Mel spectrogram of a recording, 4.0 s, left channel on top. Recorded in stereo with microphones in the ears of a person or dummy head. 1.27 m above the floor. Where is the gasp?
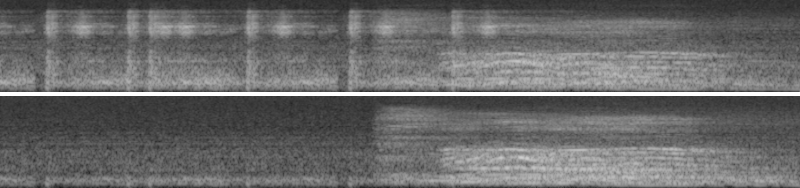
30° left (ahead or behind), 3 m.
